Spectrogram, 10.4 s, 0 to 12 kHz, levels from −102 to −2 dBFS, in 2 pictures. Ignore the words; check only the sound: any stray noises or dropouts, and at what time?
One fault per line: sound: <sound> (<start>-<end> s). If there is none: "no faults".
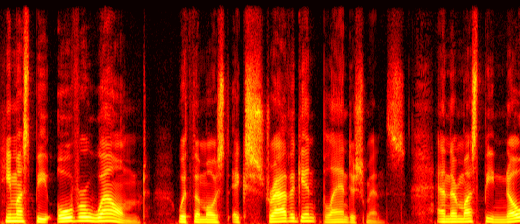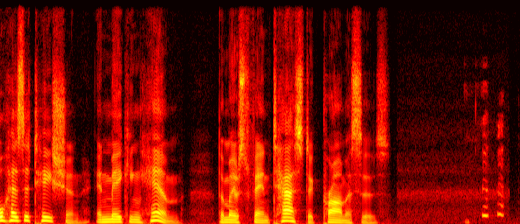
sound: laugh (9.8-10.3 s)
